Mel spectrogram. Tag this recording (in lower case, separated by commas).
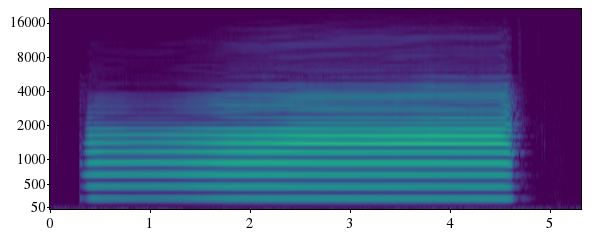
music, wind instrument, musical instrument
